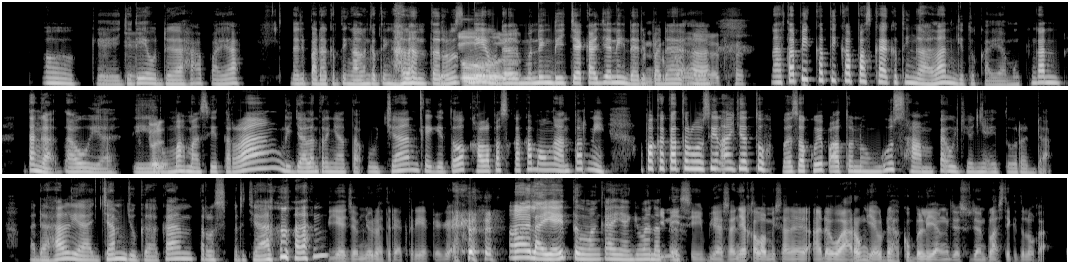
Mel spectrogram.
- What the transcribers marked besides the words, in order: laughing while speaking: "ketinggalan"; laughing while speaking: "berjalan"; laugh; other background noise
- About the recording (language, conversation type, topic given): Indonesian, podcast, Bagaimana musim hujan memengaruhi kegiatanmu sehari-hari?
